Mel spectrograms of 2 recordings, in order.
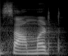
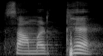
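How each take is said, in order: First: सामर्थ ending on "rth"; incorrect pronunciation. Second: सामर्थ्य ending in "thya"; correct pronunciation. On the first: Teacher showing a mistake, सामर्थ without final ya. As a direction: say सामर्थ as saa-marth. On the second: Teacher correcting the class, सामर्थ्य with final ya. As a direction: say सामर्थ्य as saa-mar-thye. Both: Shown as a demonstration. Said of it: "ये वाला भी आ चुका है".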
